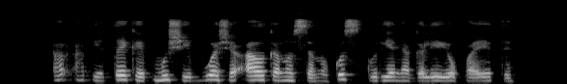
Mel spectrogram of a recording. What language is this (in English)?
Lithuanian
